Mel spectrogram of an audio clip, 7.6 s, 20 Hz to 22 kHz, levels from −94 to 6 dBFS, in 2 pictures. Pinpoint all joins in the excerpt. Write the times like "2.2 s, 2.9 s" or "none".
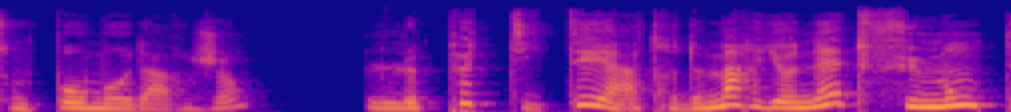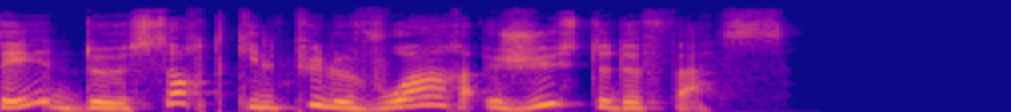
1.2 s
